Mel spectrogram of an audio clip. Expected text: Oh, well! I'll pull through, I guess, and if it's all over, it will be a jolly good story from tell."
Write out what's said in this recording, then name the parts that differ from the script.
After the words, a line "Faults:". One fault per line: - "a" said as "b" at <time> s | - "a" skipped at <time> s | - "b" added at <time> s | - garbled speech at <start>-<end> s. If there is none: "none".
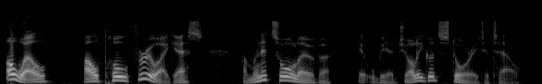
Oh, well! I'll pull through, I guess, and when it's all over, it will be a jolly good story to tell."
Faults:
- "if" said as "when" at 2.5 s
- "from" said as "to" at 4.8 s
